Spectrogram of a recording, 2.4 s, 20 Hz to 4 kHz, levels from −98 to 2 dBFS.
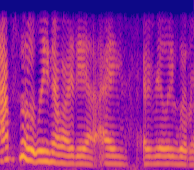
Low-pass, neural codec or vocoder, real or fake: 3.6 kHz; codec, 16 kHz, 2 kbps, FreqCodec, smaller model; fake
